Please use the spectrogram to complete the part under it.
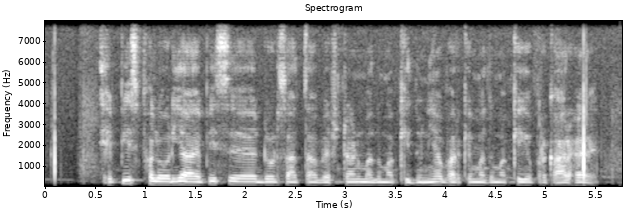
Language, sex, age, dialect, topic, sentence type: Magahi, male, 60-100, Southern, agriculture, statement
